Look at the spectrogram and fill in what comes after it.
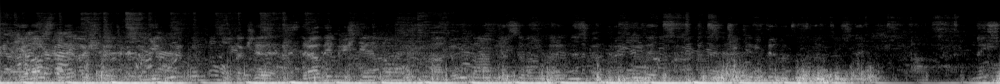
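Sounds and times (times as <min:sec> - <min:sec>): trance music with heavy bass: 0:00.0 - 0:10.0.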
